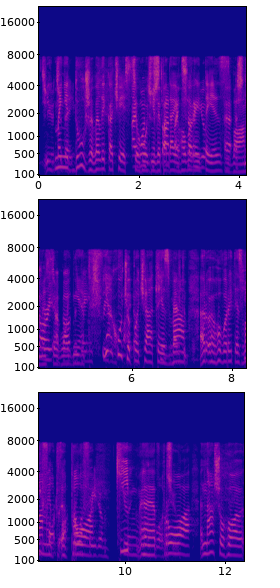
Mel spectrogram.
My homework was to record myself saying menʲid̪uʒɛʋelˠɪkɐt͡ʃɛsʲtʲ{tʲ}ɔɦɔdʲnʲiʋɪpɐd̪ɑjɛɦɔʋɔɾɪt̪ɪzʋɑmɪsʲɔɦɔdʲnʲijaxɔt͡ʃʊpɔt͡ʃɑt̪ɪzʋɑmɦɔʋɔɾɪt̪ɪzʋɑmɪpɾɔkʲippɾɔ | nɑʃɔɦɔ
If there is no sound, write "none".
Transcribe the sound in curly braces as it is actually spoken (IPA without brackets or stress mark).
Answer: sʲ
